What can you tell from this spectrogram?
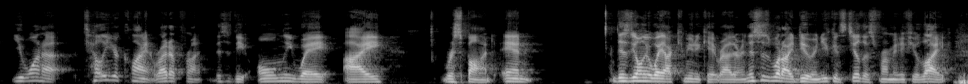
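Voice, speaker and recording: At a fairly quick pace and medium pitch, a man talks with ordinary pitch variation in a very clean recording with a silent background. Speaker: online business instructor. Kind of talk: tutorial. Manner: fast; casual, filler-heavy.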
